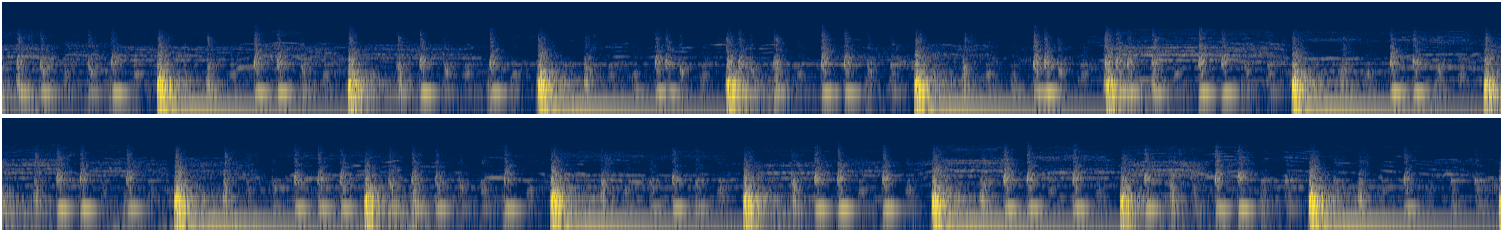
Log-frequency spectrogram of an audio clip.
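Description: Nyabinghi drumming under a group singing a hymn: a deep bass drum struck about every two seconds, with quicker strokes from the funde and kette hand drums between.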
